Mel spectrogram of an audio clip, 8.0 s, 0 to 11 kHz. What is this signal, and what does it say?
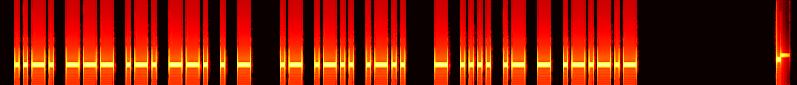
Morse code, heard as a keyed tone, about 28 wpm, 700 Hz. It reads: FORGET ALL THAT.
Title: Sentences from Top 1200 Words 28wpm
